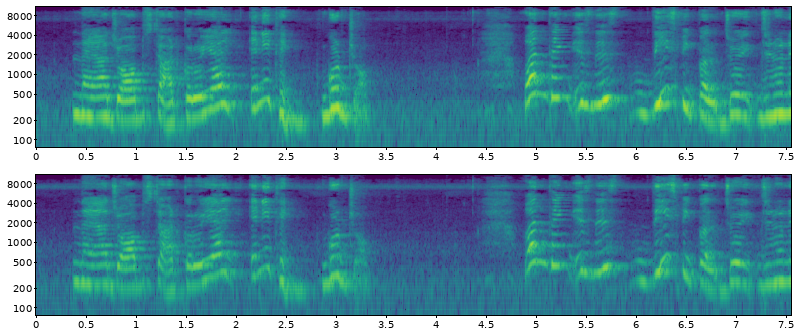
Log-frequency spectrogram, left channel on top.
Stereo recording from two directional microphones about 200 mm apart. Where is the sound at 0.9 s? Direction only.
35° left (ahead or behind).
